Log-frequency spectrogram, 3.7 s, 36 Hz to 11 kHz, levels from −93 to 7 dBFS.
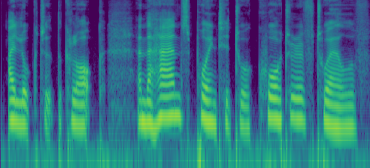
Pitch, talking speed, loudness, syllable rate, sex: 175 Hz, 225 wpm, -18 LUFS, 5.6 syllables/s, female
